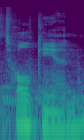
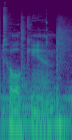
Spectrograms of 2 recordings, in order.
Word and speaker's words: Tolkien: the black character Token, his name isn't Token because that would be racist, his name is Tolkien, and nobody's pronouncing the L.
